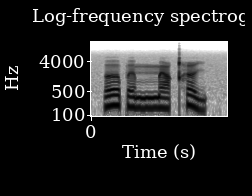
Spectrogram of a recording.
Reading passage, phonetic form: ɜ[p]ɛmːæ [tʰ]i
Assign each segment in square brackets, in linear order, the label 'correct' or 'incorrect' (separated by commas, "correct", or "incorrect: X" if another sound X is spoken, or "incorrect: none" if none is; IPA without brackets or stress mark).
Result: correct, incorrect: qʰ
